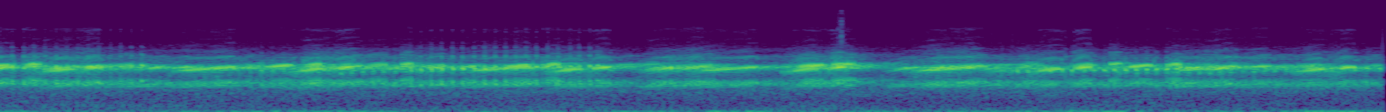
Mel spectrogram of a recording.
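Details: Many frogs croak together in a wetland in spring, captured live without loops. A continuous buzzing, pulsing chorus stays steady, and one short sharp click cuts through near the middle.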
